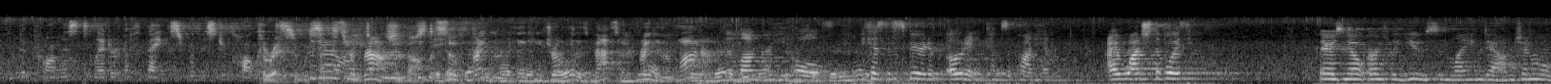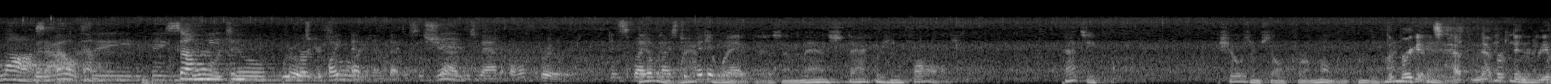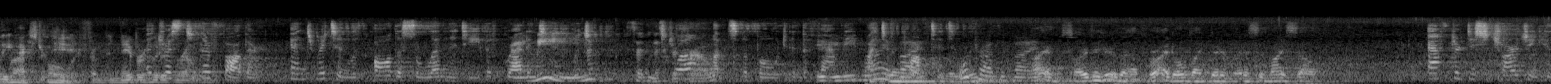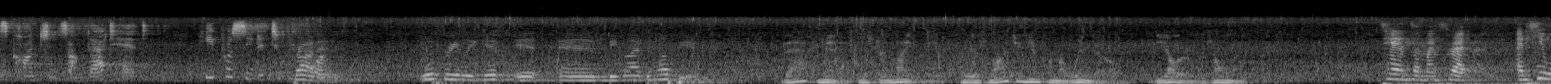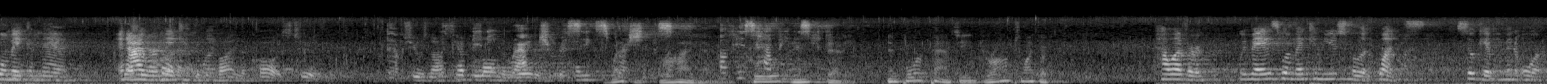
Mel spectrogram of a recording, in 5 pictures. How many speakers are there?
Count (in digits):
9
